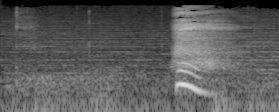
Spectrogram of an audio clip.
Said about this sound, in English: Now he is passed out under my desk, drooling and snoring. He really is an awful house guest.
